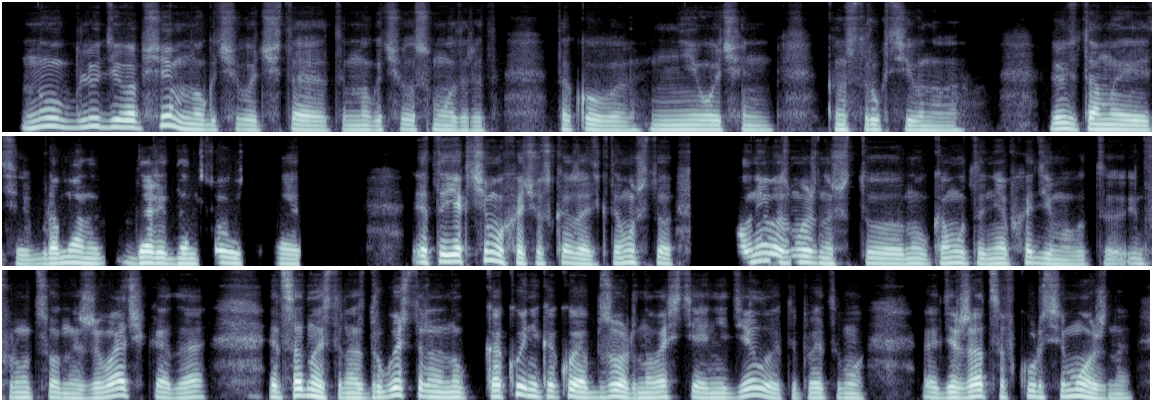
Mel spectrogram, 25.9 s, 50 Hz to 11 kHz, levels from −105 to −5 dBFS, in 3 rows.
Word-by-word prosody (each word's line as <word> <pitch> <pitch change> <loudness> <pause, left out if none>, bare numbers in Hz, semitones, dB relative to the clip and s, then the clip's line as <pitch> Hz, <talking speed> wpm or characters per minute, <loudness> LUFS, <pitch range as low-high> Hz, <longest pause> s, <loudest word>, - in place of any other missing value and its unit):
Ну, 195 +7 -1
б 170 0 -10
люди 185 -2 -1
вообще 180 +6 +1
много 130 - -1
чего 120 +1 -6
читают 115 -1 -3
и - - -8
много 115 -1 -4
чего 125 -1 -6
смотрят 110 -2 -6 0.5
такого 110 -3 -3
не 120 0 0
очень 115 -2 -3 0.4
конструктивного. 115 - -4 0.6
Люди 140 -1 +1
там 125 0 +3
и 120 -2 +3
эти 110 +1 -7
романы 130 +3 +2
Дарьи 140 -2 +5
Донцовой 125 +2 +2 0.2
читают. 120 -3 -1 0.8
Это 155 +2 +2
я 170 0 +8
к - - -18
чему 205 -6 +3
хочу 135 -2 -1
сказать? 125 -4 0
К - - -26
тому, 140 +2 0
что 135 -2 -3 0.4
вполне 160 +8 +1
возможно, 150 -6 +3
что, 120 0 -1
ну, 125 -1 -1
кому-то 130 0 -1
необходима 125 -2 -1
вот, 105 -1 -8
э, - - -5 0.2
информационная 125 0 -3
жвачка, 135 +3 +1
да? 130 +4 -1 0.5
Это 140 -3 +2
с - - 0
одной 170 -5 +8
стороны. 120 -1 -1
А - - +3
с - - -8
другой 145 +9 +3
стороны, 165 -7 0
ну, 130 -1 +1
какой-никакой 150 -3 +4
обзор 130 +1 +3
новостей 130 +2 0
они 120 0 0
делают, 145 -1 0
и - - -8
поэтому, 115 -1 -3 0.4
э, 125 - -2
держаться 130 +4 +3
в - - -24
курсе 150 0 -3
можно, 110 -9 +1
125 Hz, 150 wpm, -23 LUFS, 115-145 Hz, 0.8 s, я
